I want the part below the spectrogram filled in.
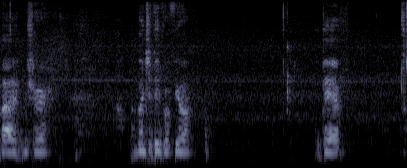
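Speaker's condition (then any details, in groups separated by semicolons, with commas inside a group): Cerebral palsy, spastic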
